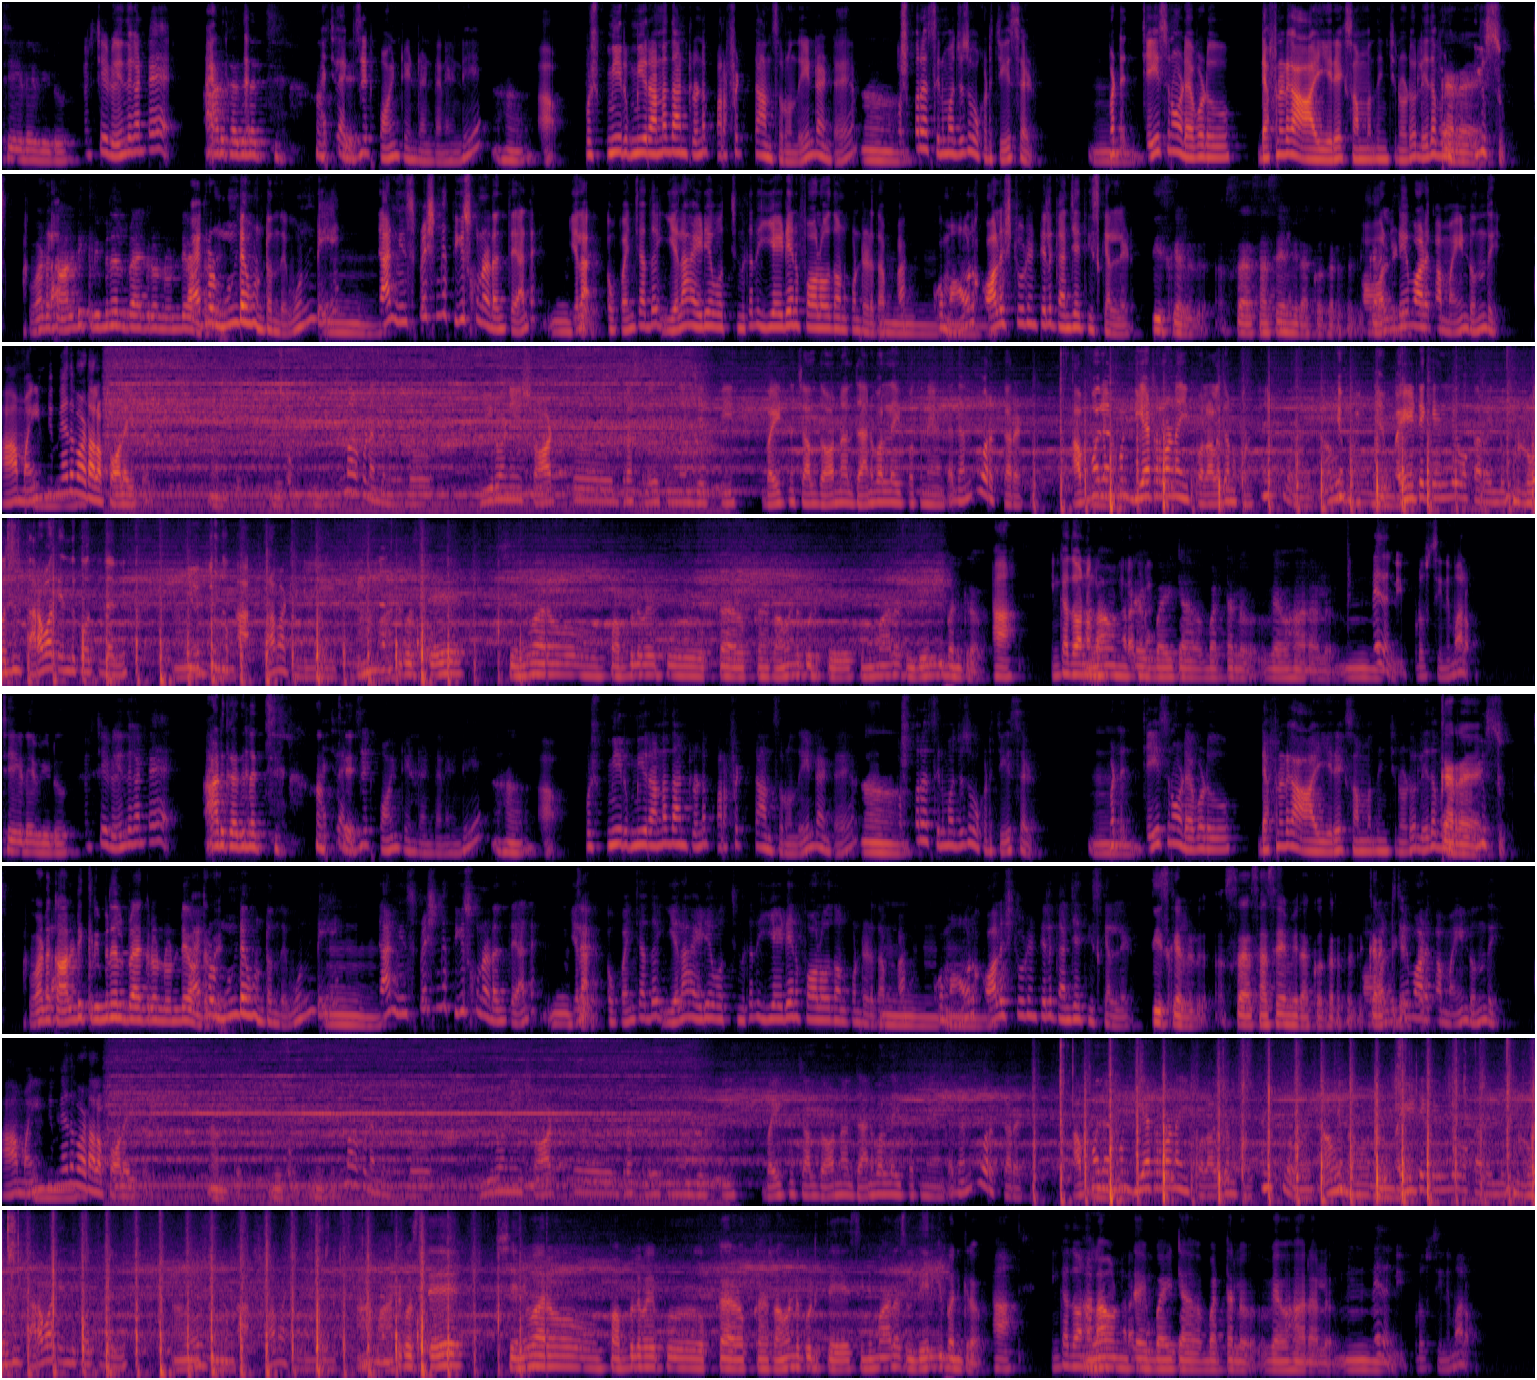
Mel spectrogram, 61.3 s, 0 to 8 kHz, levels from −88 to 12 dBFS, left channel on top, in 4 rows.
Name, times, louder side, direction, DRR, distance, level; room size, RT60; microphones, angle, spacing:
voice 1, 0.0-0.7 2.0-3.5 4.9-5.3 8.6-9.1 10.9-11.4 14.4-14.8 15.6-17.5 18.5-19.1 20.8-21.2 24.1-25.2 26.8-29.4 30.9-31.5 32.7-32.9 33.3-34.1 41.5-42.1 43.2-44.8 47.7-48.3 49.2-55.8 56.8-59.9, right 3 dB, 80° right, 1.3 m, -38 dB
voice 2, 0.8-1.7 2.0-2.1 3.3-4.8 5.4-5.5 5.8-8.6 9.0-10.3 11.1-12.3 12.6-15.0 15.8-15.9 17.2-18.7 19.1-20.7 21.0-24.4 24.6-26.6 28.9-30.3 30.7-32.2 33.4-33.6 34.0-35.0 35.4-38.0 38.3-40.9 41.4-43.3 44.0-47.2 47.8-49.9 55.9-56.1 56.5-57.1 57.3-57.5 59.7-60.8, left 6 dB, 85° left, 0.7 m, -37 dB
sound 1, 31.7-37.9, left 3 dB, 55° left, 2.1 m, -38 dB
sound 2, 37.1-55.4, left 2 dB, 35° left, 4.8 m, -44 dB
sound 3, 41.0-51.5, right 3 dB, 30° right, 0.6 m, -36 dB
12.5 x 10.0 x 3.7 m
head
